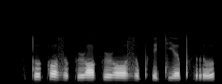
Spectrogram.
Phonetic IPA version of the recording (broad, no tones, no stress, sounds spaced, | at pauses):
t̪ ʊ k ɔ z ʊ k ɹ ɒ k ɹ ɔ z ʊ pʰ ɪ tʲ ɜ pʰ r ʊ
